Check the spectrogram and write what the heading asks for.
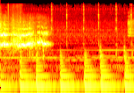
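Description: Car tires screech loudly for about a second as the driver deliberately loses control, runs over a couple of garbage pails and stops toward a fence, then give way to a steady, rhythmic low rumble of the engine pulsing as the car sits stopped. No one speaks.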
